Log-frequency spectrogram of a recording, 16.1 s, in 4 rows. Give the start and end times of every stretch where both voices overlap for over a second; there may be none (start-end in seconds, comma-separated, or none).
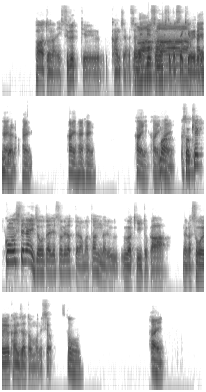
2.6-4.3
